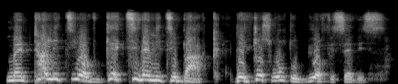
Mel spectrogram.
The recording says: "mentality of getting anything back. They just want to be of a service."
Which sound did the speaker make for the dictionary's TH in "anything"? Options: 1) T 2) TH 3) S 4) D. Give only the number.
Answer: 1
